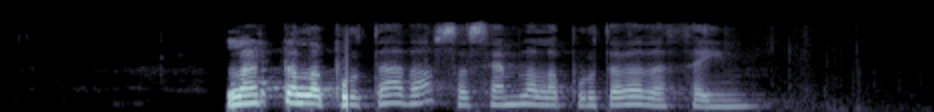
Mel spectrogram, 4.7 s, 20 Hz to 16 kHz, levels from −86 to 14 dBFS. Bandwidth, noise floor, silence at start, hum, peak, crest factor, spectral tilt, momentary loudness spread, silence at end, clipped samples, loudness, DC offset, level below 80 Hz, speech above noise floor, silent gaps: 8.2 kHz; -81 dBFS; 1.15 s; none; -2 dBFS; 20 dB; -5 dB/octave; 19 LU; 0.95 s; under 0.1%; -19 LUFS; under 0.1%; -62 dBFS; 62 dB; none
